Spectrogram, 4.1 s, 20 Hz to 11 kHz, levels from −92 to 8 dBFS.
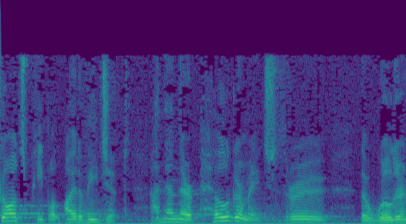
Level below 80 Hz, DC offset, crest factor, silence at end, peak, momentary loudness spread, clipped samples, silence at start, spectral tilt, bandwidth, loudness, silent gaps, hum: -62 dBFS; 2%; 18 dB; 0 s; -8 dBFS; 12 LU; under 0.1%; 0 s; -6 dB/octave; 8.8 kHz; -27 LUFS; none; none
